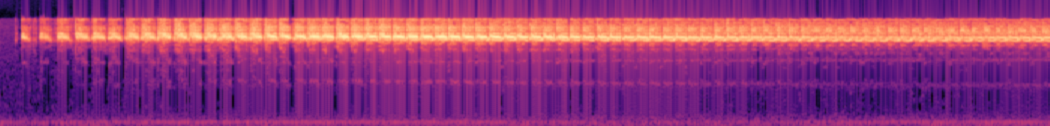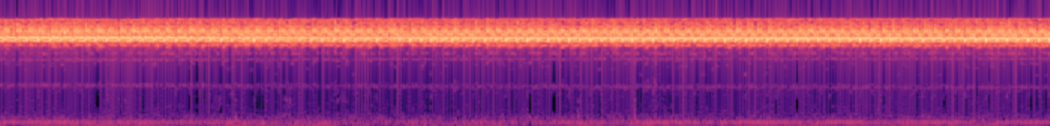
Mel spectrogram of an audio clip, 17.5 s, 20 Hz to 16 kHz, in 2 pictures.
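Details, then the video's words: Bell cricket recorded by the National Institute of Biological Resources in 2020, giving a continuous high, finely pulsed ringing trill that holds steady throughout, with only a faint low hum underneath. "곰방울벌레, 1번 듣기, 곤충소리"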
